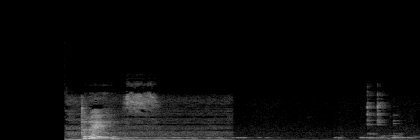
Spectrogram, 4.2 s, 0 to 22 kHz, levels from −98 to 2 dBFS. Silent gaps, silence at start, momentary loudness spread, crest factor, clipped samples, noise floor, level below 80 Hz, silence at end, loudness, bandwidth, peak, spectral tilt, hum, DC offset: none; 0.65 s; 27 LU; 26 dB; under 0.1%; -76 dBFS; -86 dBFS; 0.1 s; -31 LUFS; 9.4 kHz; -12 dBFS; -4 dB/octave; none; under 0.1%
